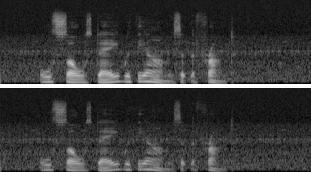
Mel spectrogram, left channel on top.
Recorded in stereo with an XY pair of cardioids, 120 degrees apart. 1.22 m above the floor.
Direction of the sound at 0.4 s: 30° left.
